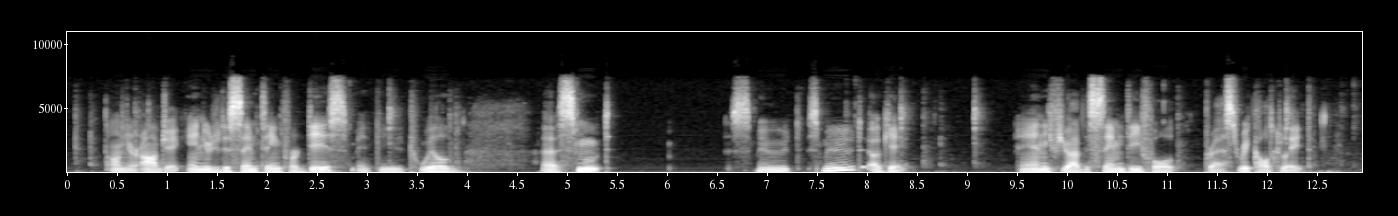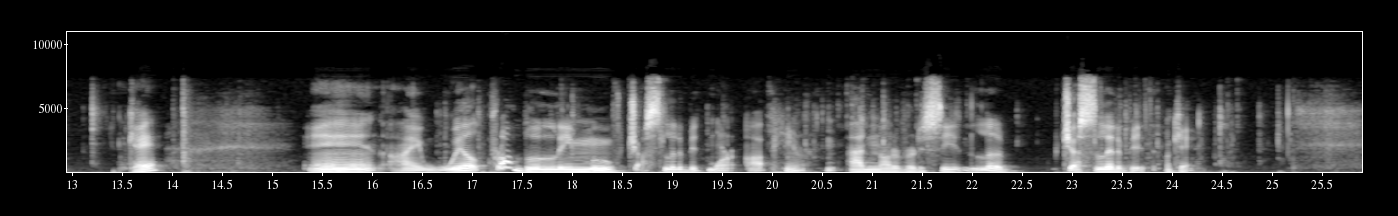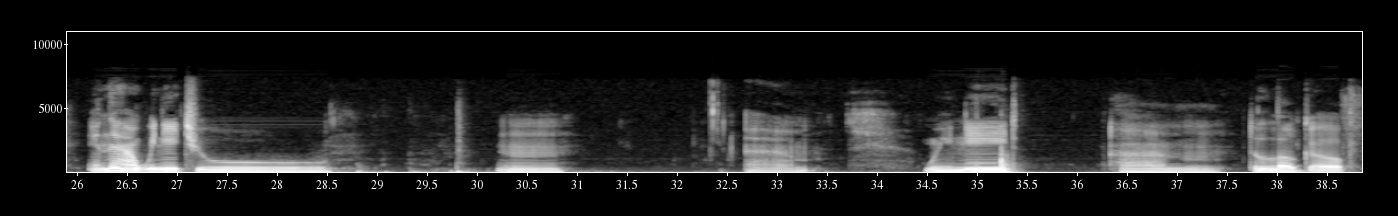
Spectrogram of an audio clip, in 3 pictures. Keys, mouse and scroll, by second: 0.7 Tab, 1.3 a, 1.5 a, 9.0-10.7 drag, 9.7 Tab, 13.4 middle click, 14.5-16.2 right drag, 15.1 Tab, 15.5 a, 15.7 a, 17.5-19.1 drag, 18.6 Tab, 19.4 Tab, 22.3-24.0 drag, 23.1 Tab, 26.8 ctrl+s, 28.7 KP_1, 30.6 z, 31.2 Tab, 31.9 a, 32.1 c, 33.0 click, 33.5 right click, 33.6 click, 34.1 a, 34.5 ctrl+r, 34.9 click, 35.0 a, 35.2 c, 35.5 right click, 37.1 z, 37.2 Tab, 37.5 ctrl+s, 38.1 z, 38.4 ctrl+s.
